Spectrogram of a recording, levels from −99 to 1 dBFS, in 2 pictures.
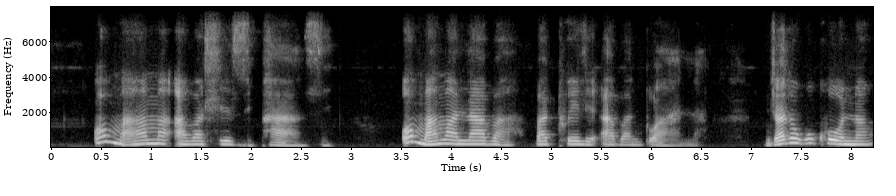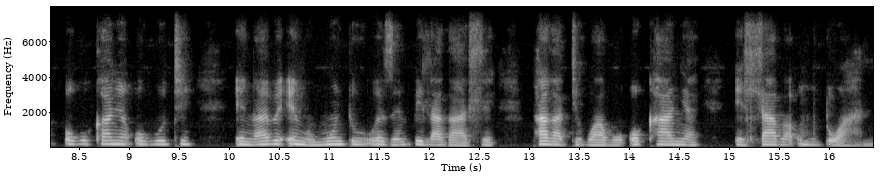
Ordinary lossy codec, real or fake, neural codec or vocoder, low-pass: Opus, 24 kbps; real; none; 7.2 kHz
